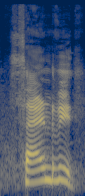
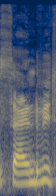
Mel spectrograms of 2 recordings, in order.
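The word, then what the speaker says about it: sandwich: सैंडविच, कभी भी सैंडविच नहीं होता, डी यहाँ पर साइलेंट होगा, सैंडविच।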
